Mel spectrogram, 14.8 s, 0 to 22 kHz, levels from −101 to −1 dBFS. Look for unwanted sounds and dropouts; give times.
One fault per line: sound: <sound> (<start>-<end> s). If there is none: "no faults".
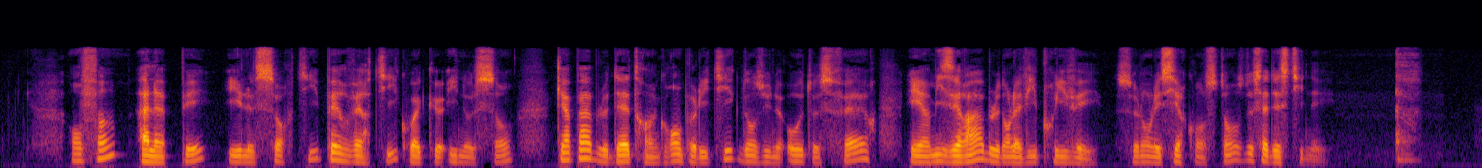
sound: cough (13.9-14.2 s)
